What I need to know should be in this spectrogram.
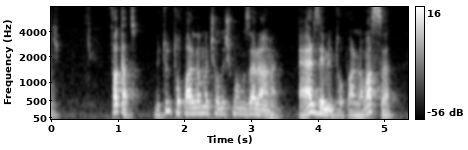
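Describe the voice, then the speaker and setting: A man talks with a fairly high pitch and very wide pitch swings. The recording is very clean, with a silent background. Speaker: football pundit. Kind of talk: casual sports talk show.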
